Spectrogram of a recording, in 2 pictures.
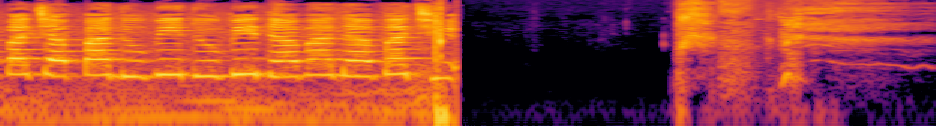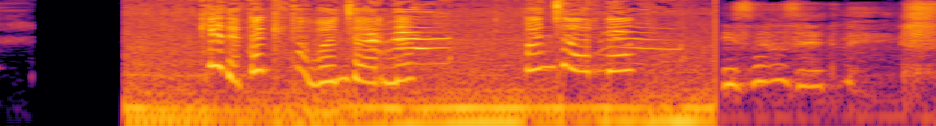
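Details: Domestic cat in a funny meme compilation giving a run of short, bending meows that dip and rise in pitch, several in quick succession, with human speech before them and a steady low hum underneath.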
